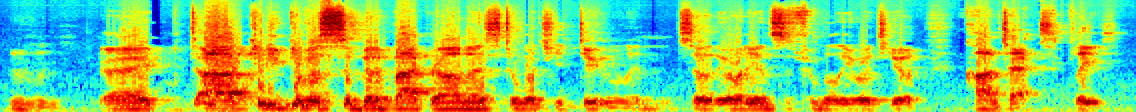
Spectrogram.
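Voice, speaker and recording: A man's voice: lowish voice, moderate pace, creaky. A man interviewing a guest in a casual way, asking open questions and giving frequent murmured agreement. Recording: roomy echo.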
